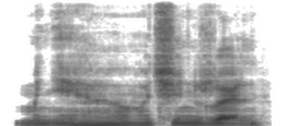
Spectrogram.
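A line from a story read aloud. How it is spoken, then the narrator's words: Mumble. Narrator (Russian): пробормотал Нил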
